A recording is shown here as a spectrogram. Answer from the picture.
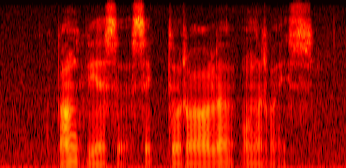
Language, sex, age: Afrikaans, male, 21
